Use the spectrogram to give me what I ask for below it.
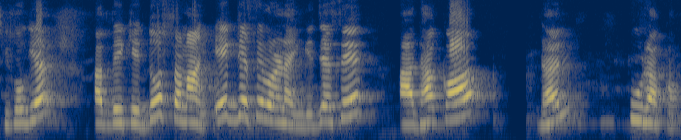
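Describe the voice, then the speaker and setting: A woman with a high voice teaches a grammar lesson, patiently explaining each point and asking questions that she answers herself. The recording sounds dull and lo-fi. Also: expressive, slow. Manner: explains step by step, asks questions and answers them.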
